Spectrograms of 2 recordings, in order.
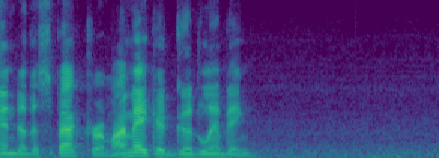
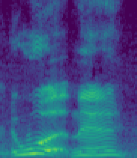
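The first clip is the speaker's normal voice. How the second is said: mock boasting friend; 7 semitones higher than usual. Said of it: "And I'm like".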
